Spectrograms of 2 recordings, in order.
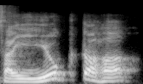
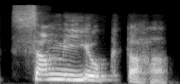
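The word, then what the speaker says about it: संयुक्त: You can pronounce this thing as Sanyuktaha or Samyuktaha. Samyuktaha. Both pronunciation are the right pronunciation. Okay. So like Sanskrit and Samskrit, both are right.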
